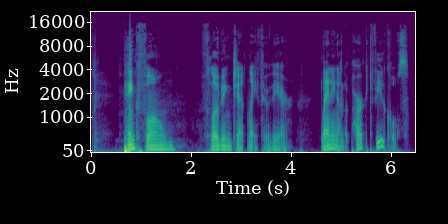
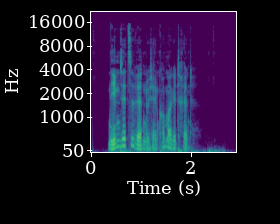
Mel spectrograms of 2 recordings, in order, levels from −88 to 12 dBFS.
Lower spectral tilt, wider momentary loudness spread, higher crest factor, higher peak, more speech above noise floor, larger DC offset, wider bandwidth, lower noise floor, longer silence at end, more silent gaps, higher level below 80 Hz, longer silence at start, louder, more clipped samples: first, -7 dB/octave vs -5.5 dB/octave; first, 17 LU vs 14 LU; about the same, 20 dB vs 22 dB; about the same, 0 dBFS vs -2 dBFS; first, 34 dB vs 26 dB; neither; about the same, 15 kHz vs 16.5 kHz; first, -55 dBFS vs -48 dBFS; second, 0.2 s vs 0.35 s; neither; first, -24 dBFS vs -42 dBFS; second, 0.05 s vs 0.35 s; about the same, -22 LUFS vs -23 LUFS; neither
